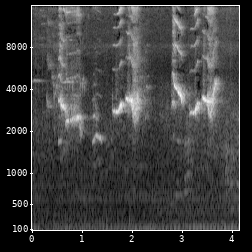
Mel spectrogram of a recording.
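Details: Oriental magpie-robin phrases used to provoke a quiet or stressed bird into song: sliding whistles and short downward slurs in two groups, over a soft low rumble.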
